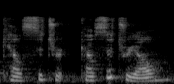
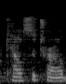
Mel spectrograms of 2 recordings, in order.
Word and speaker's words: calcitriol: Vitamin D3 subsequently have to be converted to a substance called calcitriol, or calcitriol, depending on how you want to pronounce it, which will be important in calcium balance, and we're going to mention that a little bit later.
